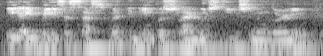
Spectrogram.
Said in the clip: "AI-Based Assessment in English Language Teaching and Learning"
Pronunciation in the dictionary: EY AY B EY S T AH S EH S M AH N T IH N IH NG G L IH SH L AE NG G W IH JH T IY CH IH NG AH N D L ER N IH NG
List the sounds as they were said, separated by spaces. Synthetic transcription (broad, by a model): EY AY B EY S AH S EH S M AH N T IH N IH NG G L IH SH L AE NG G W IH JH T IY CH IH NG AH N L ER N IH NG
